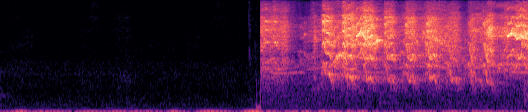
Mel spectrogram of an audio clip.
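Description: After a brief near-silent opening, a shop full of parrots for sale in Jeddah erupts into loud, continuous squawking and shrill squeals from several birds close by.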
